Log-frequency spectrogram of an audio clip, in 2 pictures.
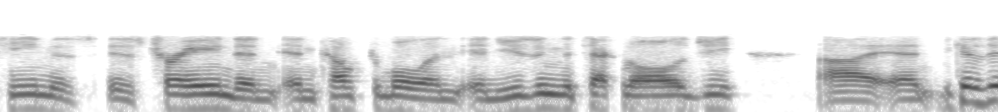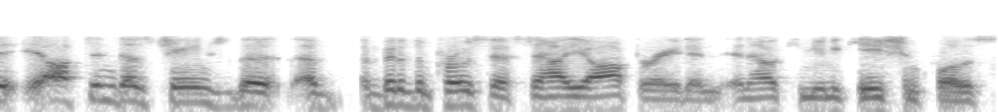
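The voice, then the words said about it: Canadian accent. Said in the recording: “talking to Canadians ... that accent, I could listen to it all day long”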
